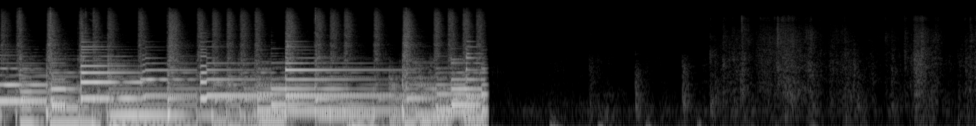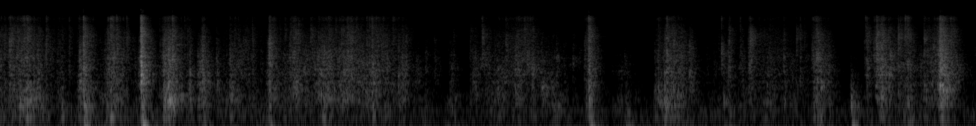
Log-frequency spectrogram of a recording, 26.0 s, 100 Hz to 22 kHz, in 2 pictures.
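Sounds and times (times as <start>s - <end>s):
plastic bags crinkling: 9.4s - 26.0s.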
